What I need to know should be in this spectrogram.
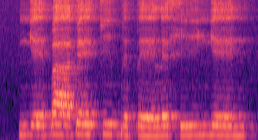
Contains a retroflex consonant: no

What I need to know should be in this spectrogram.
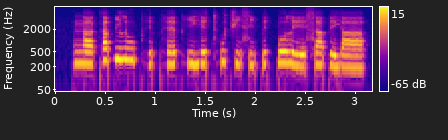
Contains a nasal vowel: yes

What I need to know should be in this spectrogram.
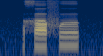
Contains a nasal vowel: no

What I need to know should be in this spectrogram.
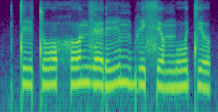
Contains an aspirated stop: no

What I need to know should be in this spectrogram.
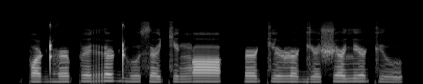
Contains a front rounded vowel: yes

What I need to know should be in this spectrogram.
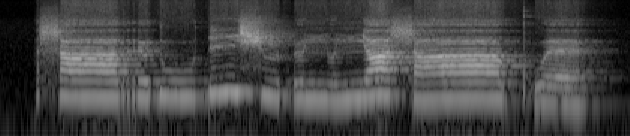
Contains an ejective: yes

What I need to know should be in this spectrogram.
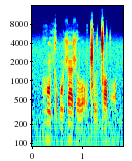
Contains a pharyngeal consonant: no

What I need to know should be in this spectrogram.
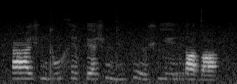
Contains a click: no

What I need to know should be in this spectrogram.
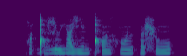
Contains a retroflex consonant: yes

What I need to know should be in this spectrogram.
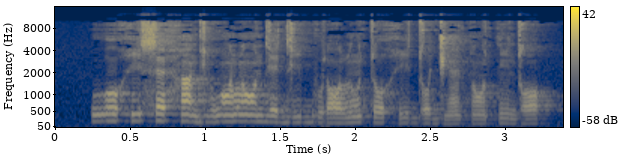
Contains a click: no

